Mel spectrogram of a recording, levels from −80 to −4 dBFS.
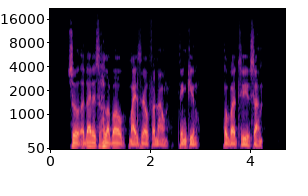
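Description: A speech recording, and nothing is technically wrong with it.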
